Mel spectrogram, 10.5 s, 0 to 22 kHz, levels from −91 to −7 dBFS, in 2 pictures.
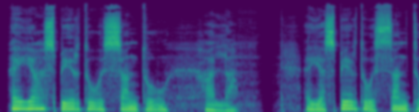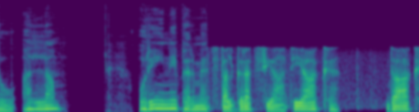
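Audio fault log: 7.82–10.48 s, input switched to a poorer device: at 7.82 s the speech abruptly turns dull and boxy, with nothing above 3.8 kHz, and the level shifts by around 5 dB. A new, faint background noise sits well below the speech, with no silence at the join. This is likely a change to another input device. Unlike a plain low-pass filter or codec bandwidth drop, the tone, level and noise floor all change together at one instant and stay changed.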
